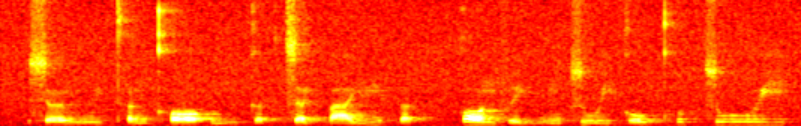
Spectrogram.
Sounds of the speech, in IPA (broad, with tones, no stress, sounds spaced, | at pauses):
s œː˨ ŋ uː˨ j t̪ʰ ɐ˧ ŋ kʰ ɔː˧ k̚ ŋ iː˨˩ k ɐ˨˥ k̚ t͡s ɐ˨˩ j p aː˨˥ j m ʊ˨ k̚ ɐ˨˥ k̚ | k ɔː˥ n f e˨˩ j m ʊ˥ ŋ t͡s uː˧ j k o˨ w kʰ ʊ˥ k̚ s uː˥ j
